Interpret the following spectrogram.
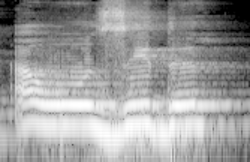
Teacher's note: دال ساکن ہے، اس پہ کلکلا کریں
